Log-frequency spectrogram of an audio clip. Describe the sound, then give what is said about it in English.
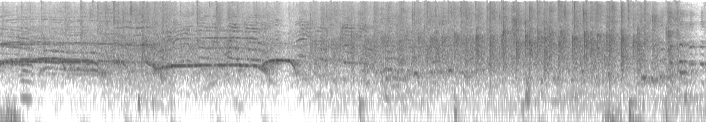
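Audience applause and cheering fill a public meeting, a dense, steady wash of clapping with scattered whoops that holds loud for about fourteen seconds, with voices mixed into the crowd noise. “Hey, I don't ever get that kind of reaction. Has anybody ever cheered for you like never.”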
